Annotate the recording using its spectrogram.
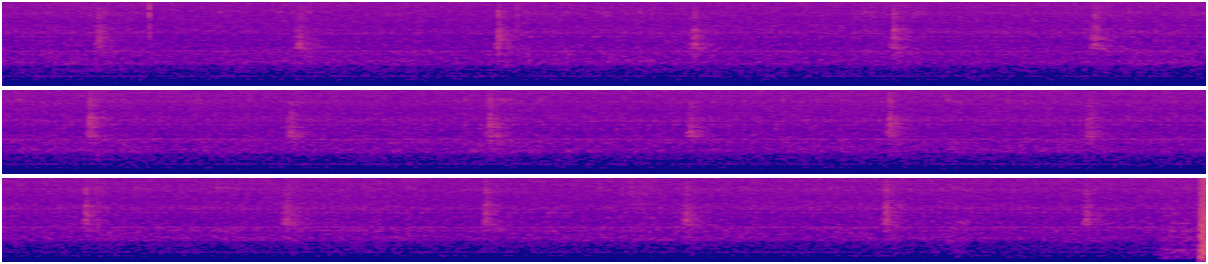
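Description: Near silence: room tone with a faint, even tick about once a second.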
